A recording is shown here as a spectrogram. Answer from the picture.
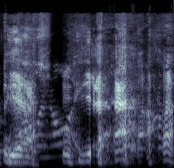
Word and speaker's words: Illinois: silent the S is the S is silent on Illinois but no e no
